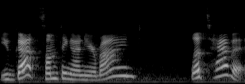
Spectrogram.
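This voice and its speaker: A high-pitched, put-on character voice with very wide pitch swings, at a moderate pace. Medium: read story.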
